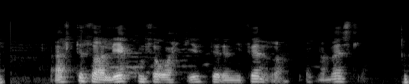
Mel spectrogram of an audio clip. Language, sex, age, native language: Icelandic, male, 40-49, Icelandic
